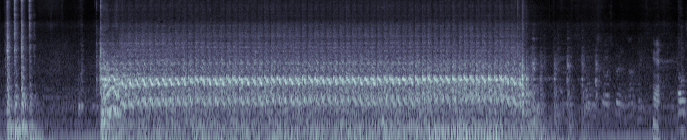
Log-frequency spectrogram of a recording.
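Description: The Gardner engine of a Scammell cranks briefly, then catches and runs loud and steady for about eight seconds before cutting out, with people talking around it.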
